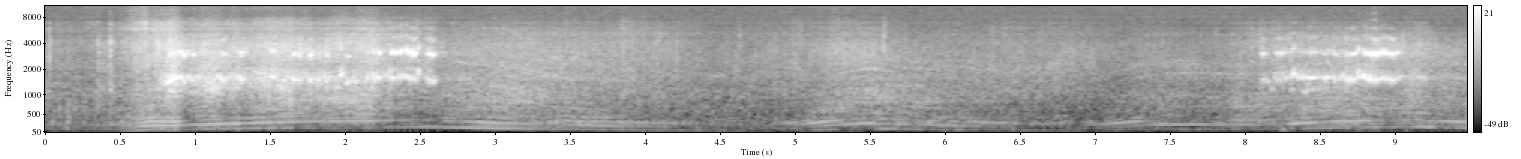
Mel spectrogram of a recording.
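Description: Car engine revving up and down as the sedan is thrown through tight turns around cones, with the tyres squealing: once for nearly two seconds starting about a second in, and again briefly near the end.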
